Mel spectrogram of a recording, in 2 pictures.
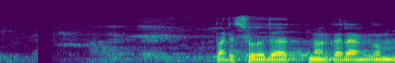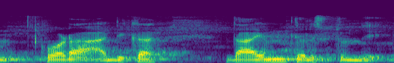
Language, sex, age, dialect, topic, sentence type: Telugu, male, 18-24, Utterandhra, banking, statement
